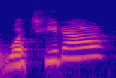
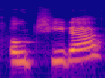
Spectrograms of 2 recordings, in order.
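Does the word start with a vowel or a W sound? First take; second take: W sound; vowel. First: The word begins with a W sound. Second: The word begins with a plain vowel sound. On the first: The speaker calls it right. "I think it's a, a W sound" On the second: The speaker calls it wrong. "I thought it was Ochita"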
